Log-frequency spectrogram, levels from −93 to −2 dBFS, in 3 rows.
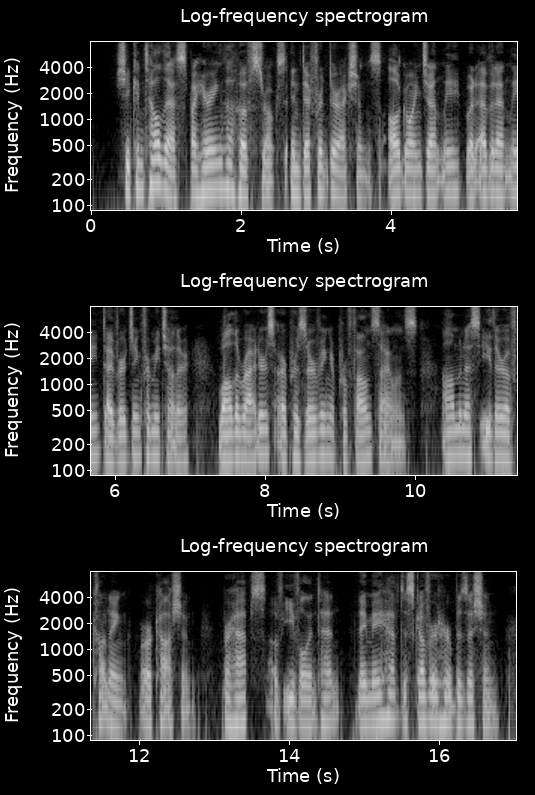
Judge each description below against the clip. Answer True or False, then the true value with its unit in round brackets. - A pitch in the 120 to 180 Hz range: True (135 Hz)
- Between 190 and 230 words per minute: False (160 wpm)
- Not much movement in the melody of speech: True (1.7 semitones)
